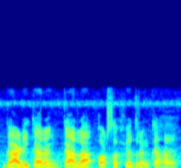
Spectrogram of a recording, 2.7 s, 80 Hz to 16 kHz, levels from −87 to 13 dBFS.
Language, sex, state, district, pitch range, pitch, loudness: Hindi, male, Jharkhand, Palamu, 115-125 Hz, 115 Hz, -20 LUFS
